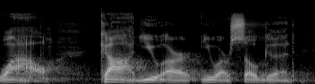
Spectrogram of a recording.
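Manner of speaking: slow, humble, wonder-struck, awed tone. Retelling a king's reply to God, voicing awed gratitude. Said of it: "a man of gratitude saying".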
